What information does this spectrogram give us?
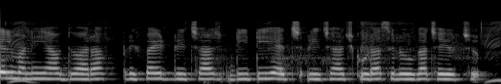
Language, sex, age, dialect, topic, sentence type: Telugu, female, 18-24, Southern, banking, statement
